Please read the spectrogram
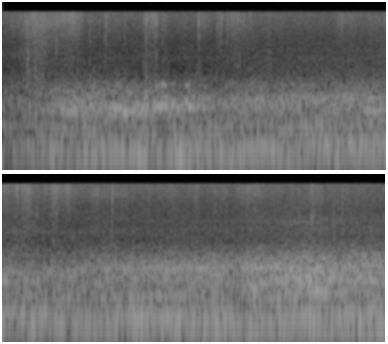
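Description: Car engine and road noise heard from inside the cabin while driving, the engine note rising and falling with speed.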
